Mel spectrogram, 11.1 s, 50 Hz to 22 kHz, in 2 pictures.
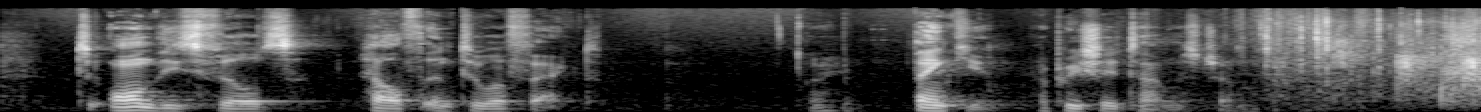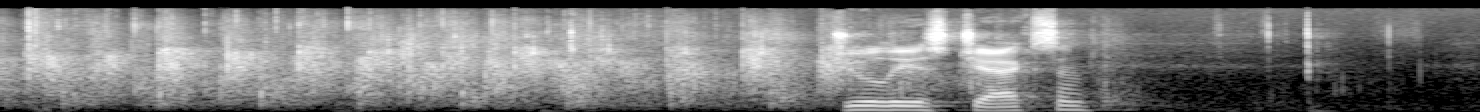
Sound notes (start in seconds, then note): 4.8 attendees applauding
